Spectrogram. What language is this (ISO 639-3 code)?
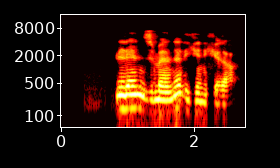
kab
